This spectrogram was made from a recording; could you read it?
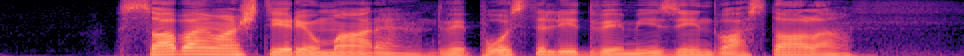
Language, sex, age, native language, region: Slovenian, male, 18-29, Slovenian, Carinthia region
